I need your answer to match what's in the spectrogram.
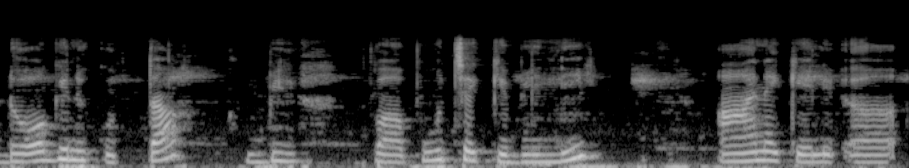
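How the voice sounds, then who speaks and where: A woman teaching a language lesson, slowly repeating and spelling out each word, with hesitant fillers and self-corrections. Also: mid-range voice, slight background noise. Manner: slow, repeats and spells out words.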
